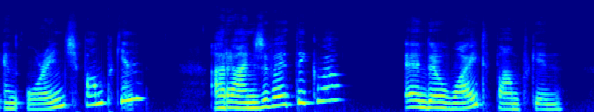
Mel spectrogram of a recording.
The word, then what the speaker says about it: оранжевая: The first letter is O, and it's unstressed and is pronounced as A.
